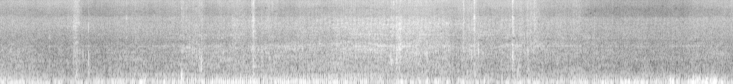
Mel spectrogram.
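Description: Steady low hum of a Hyundai Sonata sedan idling, with scattered light clicks and knocks from handling the camera. Near the end, irregular low thumps of wind buffeting the microphone.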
